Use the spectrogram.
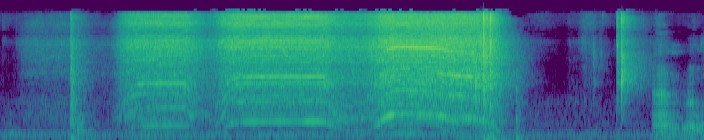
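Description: A power drill drives a bolt into an HPA Spring Thunder conversion part, whirring loud and close in three rising and falling bursts of a few seconds each, with clicks and handling knocks before and after.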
